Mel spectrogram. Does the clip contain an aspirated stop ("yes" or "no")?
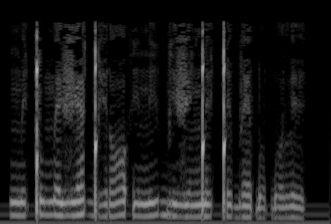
no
